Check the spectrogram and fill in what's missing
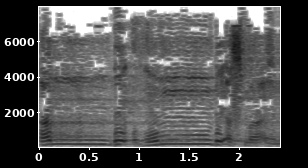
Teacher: أما فتح الشفتين فقلنا هذا أمر محدث، والإمام الداني في التحديد نص على أن الإخفاء الميم، إخفاء الميم عند الباء لا بد فيه من إطباق الشفتين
